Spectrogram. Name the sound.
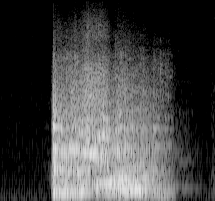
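lions roaring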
